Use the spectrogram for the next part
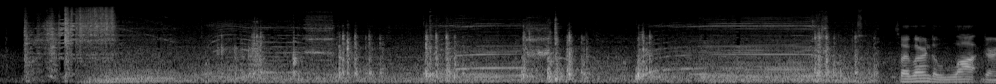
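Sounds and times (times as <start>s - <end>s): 
snow plow truck engine starting and running: 0.0s - 8.9s
rising mechanical whines of a snow plow truck: 0.5s - 8.8s
speech: 9.0s - 9.9s.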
